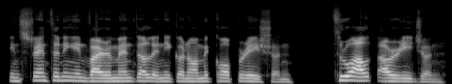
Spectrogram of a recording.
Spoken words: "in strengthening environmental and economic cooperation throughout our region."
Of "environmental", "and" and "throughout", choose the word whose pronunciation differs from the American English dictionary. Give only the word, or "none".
throughout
